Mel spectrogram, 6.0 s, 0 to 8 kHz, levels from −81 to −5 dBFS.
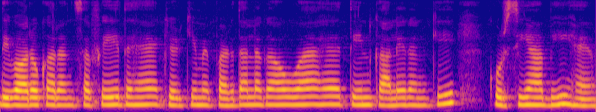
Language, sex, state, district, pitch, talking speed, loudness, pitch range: Hindi, female, Uttar Pradesh, Muzaffarnagar, 200 Hz, 170 wpm, -18 LUFS, 195-205 Hz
